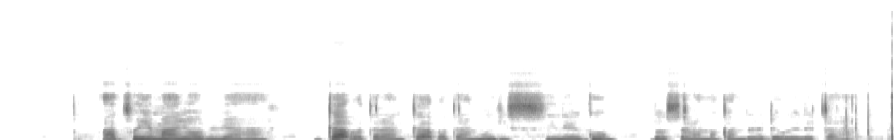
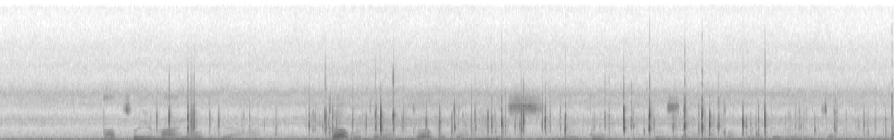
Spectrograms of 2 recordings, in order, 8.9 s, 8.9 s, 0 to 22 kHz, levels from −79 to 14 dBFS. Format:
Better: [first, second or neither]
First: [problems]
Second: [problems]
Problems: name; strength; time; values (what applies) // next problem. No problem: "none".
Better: first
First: none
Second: background sound (Fire); 4 dB above the speech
